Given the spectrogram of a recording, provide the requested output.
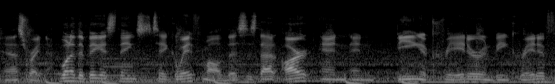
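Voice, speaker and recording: An encouraging man in his thirties talks straight to viewers about creating art, earnest and reassuring. Clear music plays underneath his voice, and his pitch sits in the middle range. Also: quick pace. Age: 30s. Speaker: digital artist sharing advice. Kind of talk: motivational talk to viewers.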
